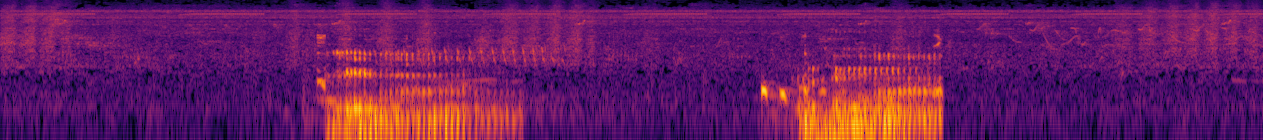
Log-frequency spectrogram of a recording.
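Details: White lions kept at Kamalia Zoo, a rare colour form: two loud, rough, low roaring bursts about two seconds and one and a half seconds long, separated by a pause of about three seconds, over a steady background hiss.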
